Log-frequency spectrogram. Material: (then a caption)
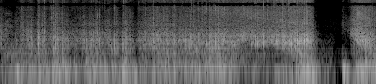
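Wool. Fingertips of both hands scratch across the pile of a thick, hand-tufted wool rug shaped like a tiger, lying on a wooden floor. The result is a steady, dense, crinkly rustle with a soft low rumble underneath. Near the end it cuts off to near silence for a moment, then resumes.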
